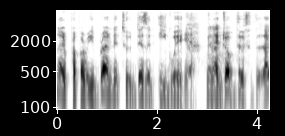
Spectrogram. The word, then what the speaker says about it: Igwe: So it just caught on like Igwe. I'm like, oh, okay. That has a ring to it. So I was like, okay, Desert Igwe. Kind of makes sense. It still kind of rhymes with the eagle.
